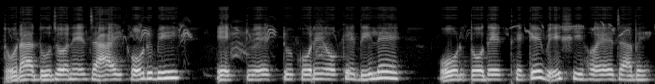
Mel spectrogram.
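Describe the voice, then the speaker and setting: Woman acting village mother, high voice, gentle, wise, admonishing, children's cartoon, faint noise with birds. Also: steady tone, a little slow, lightly acted. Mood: explaining patiently. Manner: soothing, admonishing. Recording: faint noise with bird chirps.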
